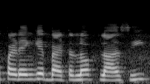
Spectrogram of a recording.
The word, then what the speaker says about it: Plassey: Which is battle of प्लासी। सो नाउ वी are going to learn प्लासी नाम कहाँ से पड़ा। प्लासी एक एंग्लिकाइज्ड प्रोनाउंसिएशन है प्लाशी की, पलाशी जो वर्ड है, एंड द प्लेस डिराइव्ड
